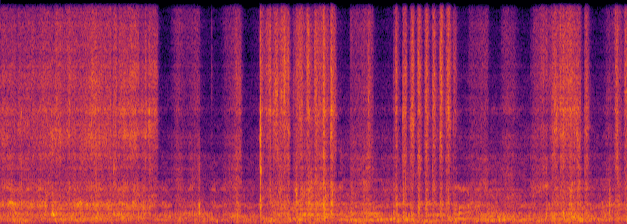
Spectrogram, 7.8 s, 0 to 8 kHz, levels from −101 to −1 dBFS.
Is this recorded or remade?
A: remade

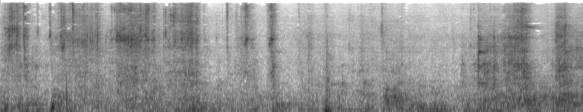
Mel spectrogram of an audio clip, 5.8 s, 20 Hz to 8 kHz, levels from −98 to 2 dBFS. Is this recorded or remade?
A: remade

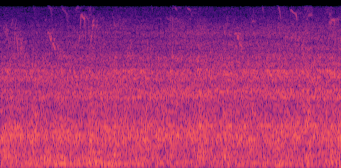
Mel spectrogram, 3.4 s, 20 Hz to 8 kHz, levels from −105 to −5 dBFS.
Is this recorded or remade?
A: recorded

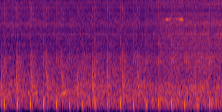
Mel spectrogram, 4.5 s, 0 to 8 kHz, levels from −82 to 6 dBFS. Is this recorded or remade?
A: recorded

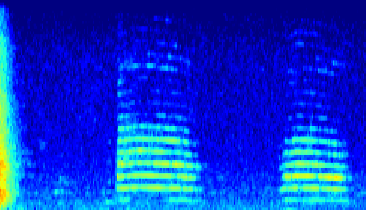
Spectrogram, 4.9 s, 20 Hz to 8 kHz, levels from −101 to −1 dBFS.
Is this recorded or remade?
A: recorded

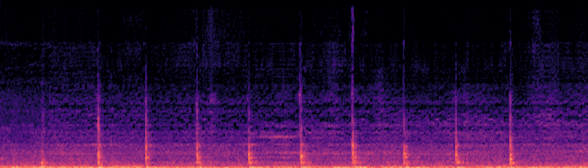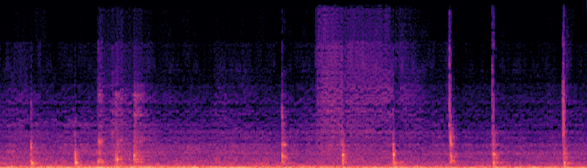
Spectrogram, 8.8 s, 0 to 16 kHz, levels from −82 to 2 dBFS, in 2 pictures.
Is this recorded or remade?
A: remade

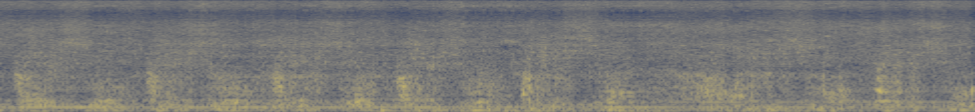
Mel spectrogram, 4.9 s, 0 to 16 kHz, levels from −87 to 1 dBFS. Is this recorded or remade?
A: remade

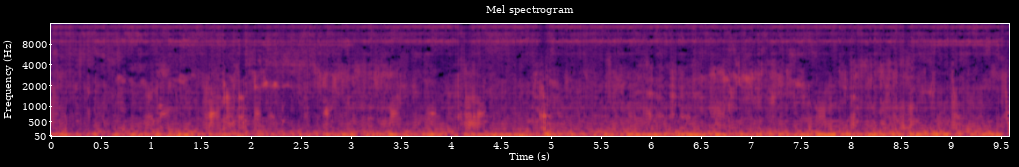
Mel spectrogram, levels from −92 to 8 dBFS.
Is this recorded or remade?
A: remade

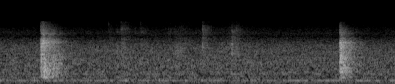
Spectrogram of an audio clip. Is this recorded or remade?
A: recorded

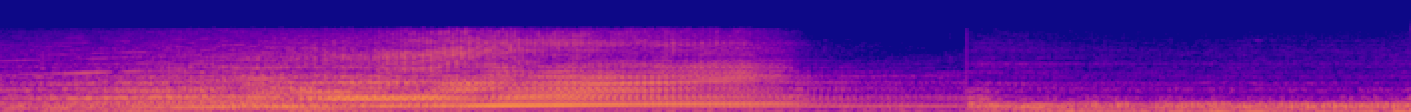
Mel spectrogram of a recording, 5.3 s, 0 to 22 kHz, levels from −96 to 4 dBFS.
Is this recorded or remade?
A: recorded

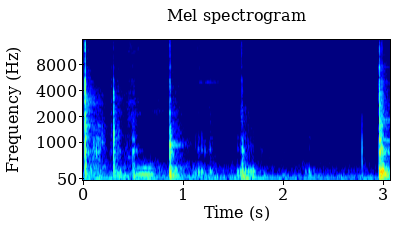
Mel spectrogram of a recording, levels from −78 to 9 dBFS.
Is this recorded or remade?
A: recorded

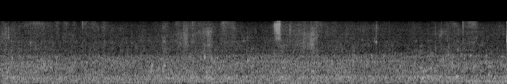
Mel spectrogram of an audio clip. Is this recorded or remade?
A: remade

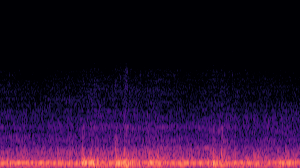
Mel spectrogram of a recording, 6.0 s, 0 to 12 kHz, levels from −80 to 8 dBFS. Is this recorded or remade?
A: recorded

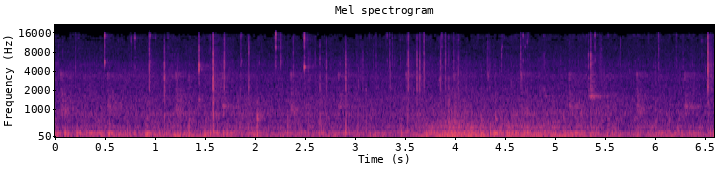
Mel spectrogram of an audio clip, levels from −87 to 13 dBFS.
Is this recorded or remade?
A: recorded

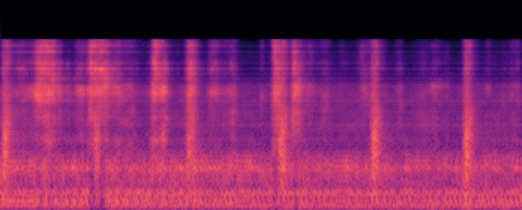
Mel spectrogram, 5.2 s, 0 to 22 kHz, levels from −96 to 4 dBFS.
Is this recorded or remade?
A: remade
